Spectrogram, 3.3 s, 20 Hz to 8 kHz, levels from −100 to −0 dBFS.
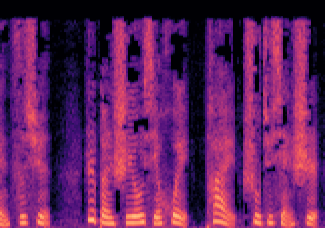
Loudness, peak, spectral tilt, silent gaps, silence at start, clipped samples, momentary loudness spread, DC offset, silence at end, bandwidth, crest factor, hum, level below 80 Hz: -23 LUFS; -6 dBFS; -4.5 dB/octave; none; 0 s; under 0.1%; 6 LU; under 0.1%; 0.1 s; 7.6 kHz; 16 dB; none; -52 dBFS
